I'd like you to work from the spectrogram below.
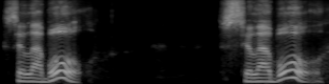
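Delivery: "Syllable" as sil-la-BULL, loud last beat; third-syllable stress. Shown as a demonstration. Teacher testing a wrong stress, exaggerated sil-la-BULL. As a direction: throw the weight onto the end of "Syllable": sil-la-BULL. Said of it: "What about the third syllable".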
